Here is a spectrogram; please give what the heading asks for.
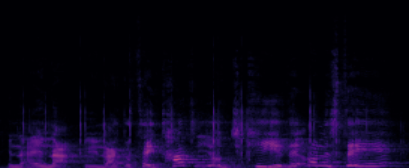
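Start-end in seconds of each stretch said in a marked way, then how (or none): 1.1-2.6 high emphatic advice. Real, not acted. Advising parents to talk to their kids, high and emphatic. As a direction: press it home to parents. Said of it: "advice to viewers".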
